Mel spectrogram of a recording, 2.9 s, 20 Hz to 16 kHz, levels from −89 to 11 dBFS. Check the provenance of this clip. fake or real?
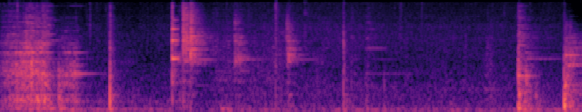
real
